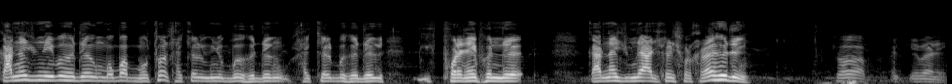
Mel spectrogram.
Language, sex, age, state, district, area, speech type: Bodo, male, 60+, Assam, Baksa, urban, spontaneous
